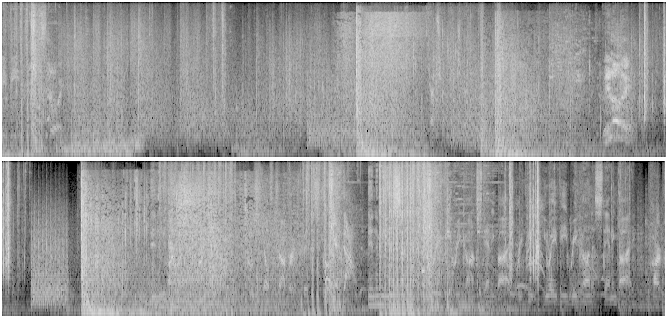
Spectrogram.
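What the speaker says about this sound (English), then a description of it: "Friendly airstrike incoming" Airstrike explosions and rapid gunfire in the Call of Duty Mobile video game: loud bursts of automatic fire and heavy booming blasts, broken by brief lulls, with mechanical clatter and game voices in between.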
